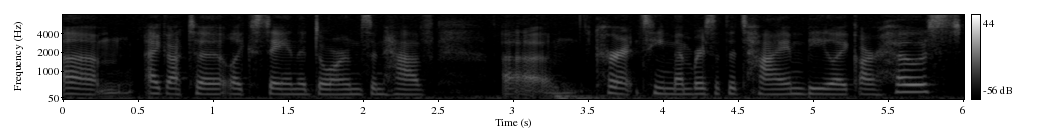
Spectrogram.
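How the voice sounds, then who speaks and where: A woman uses an ordinary speaking voice at a medium pitch. Her intonation is fairly even, on a very clean recording with a silent background. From North Carolina (born in Georgia). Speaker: college gymnast. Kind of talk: casual chat.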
